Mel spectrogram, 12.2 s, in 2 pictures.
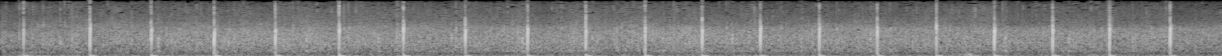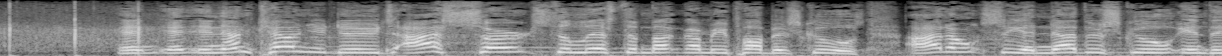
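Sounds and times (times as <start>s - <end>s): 
audience clapping: 0.0s - 7.8s
speech: 6.7s - 12.2s.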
